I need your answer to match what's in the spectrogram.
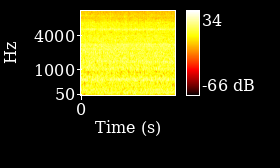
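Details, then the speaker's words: VW AP 1.8 engine in a Santana with a redone cylinder head: a thin, steady high chirp over the engine that appears on acceleration and comes from below; most likely the water pump bearing. "D um grilo quando acelera provavelmente 90% é a bomba d'água ali embaixo tá vou ver aqui ó ver ó o barulho Vem aqui debaixo dela"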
